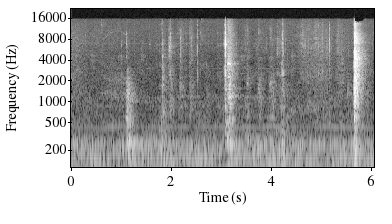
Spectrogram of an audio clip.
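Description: Sharp small plastic clicks and taps as a phone's plastic bottom cover is set into the Xiaomi Mi8 Lite's frame and pressed into place. There are four, and the loudest is a snap near the end.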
